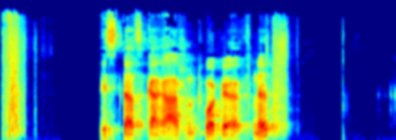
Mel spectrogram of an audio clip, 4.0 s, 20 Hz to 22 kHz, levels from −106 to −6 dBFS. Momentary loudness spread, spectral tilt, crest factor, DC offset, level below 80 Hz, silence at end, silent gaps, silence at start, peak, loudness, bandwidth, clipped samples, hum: 12 LU; -3 dB/octave; 20 dB; under 0.1%; -64 dBFS; 1.1 s; 0.60-1.00 s; 0.05 s; -2 dBFS; -20 LUFS; 15.5 kHz; under 0.1%; none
